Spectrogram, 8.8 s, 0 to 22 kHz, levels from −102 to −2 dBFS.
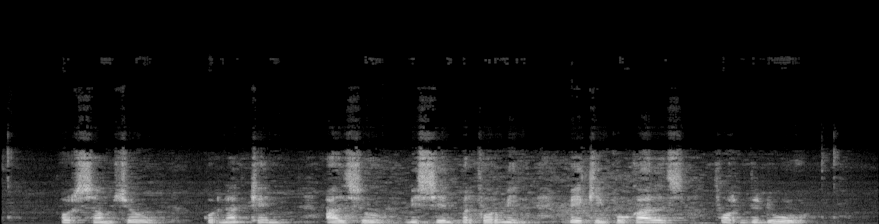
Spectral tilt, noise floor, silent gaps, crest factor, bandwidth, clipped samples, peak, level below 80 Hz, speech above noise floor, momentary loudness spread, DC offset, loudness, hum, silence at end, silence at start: -4.5 dB/octave; -63 dBFS; none; 20 dB; 9 kHz; under 0.1%; -6 dBFS; -66 dBFS; 38 dB; 11 LU; under 0.1%; -25 LUFS; none; 0.7 s; 0.1 s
